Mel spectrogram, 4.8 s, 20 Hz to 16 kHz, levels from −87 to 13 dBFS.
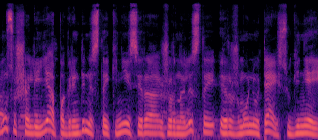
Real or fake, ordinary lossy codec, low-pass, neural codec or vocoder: real; AAC, 64 kbps; 14.4 kHz; none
